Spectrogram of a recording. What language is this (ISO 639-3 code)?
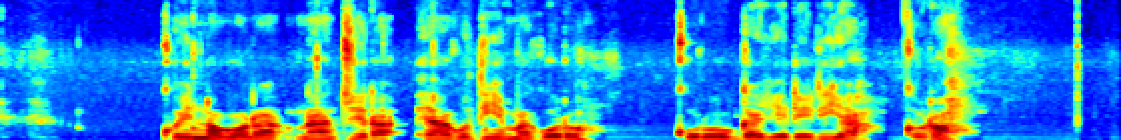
kik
